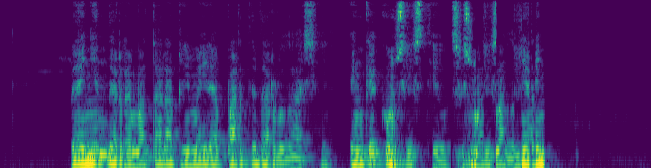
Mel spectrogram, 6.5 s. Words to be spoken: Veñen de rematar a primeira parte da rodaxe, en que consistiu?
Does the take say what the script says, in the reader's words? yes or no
no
